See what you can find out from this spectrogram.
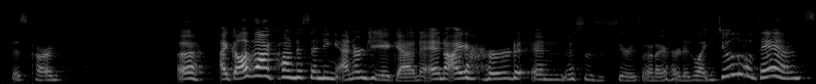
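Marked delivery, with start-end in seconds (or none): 7.1-8.0 high, silly, goofy put-on voice. A tarot reader retells what they heard on drawing a card, goofy voice. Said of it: "like it was even in a goofy voice like that".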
